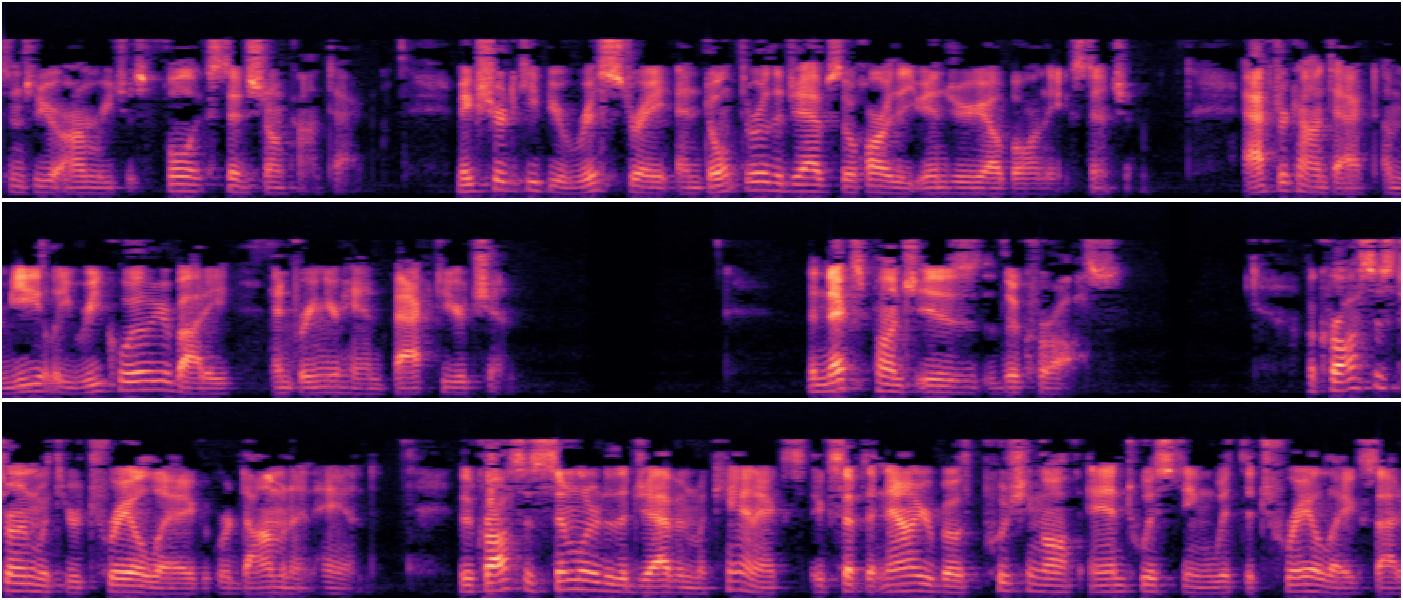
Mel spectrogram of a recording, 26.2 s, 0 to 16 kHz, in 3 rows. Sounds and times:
Speech: 0.0 - 2.2, 2.8 - 7.1, 7.7 - 11.9, 13.8 - 15.8, 16.9 - 26.2.

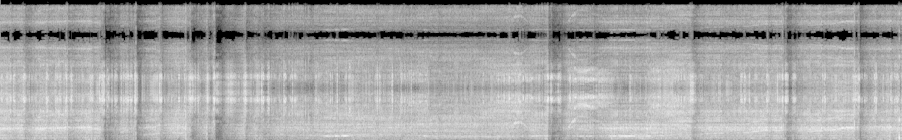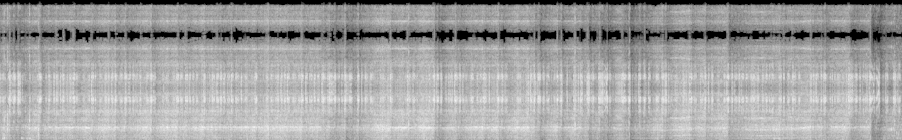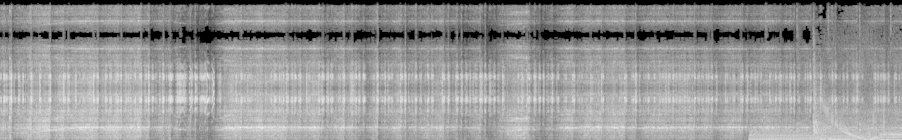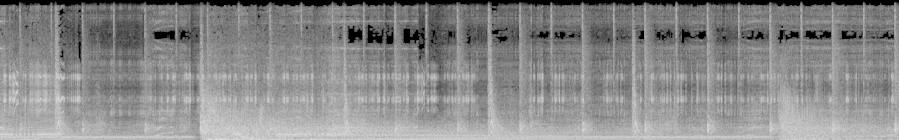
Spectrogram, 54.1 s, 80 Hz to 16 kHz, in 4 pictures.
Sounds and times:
Vehicle: 0.0 - 54.0.

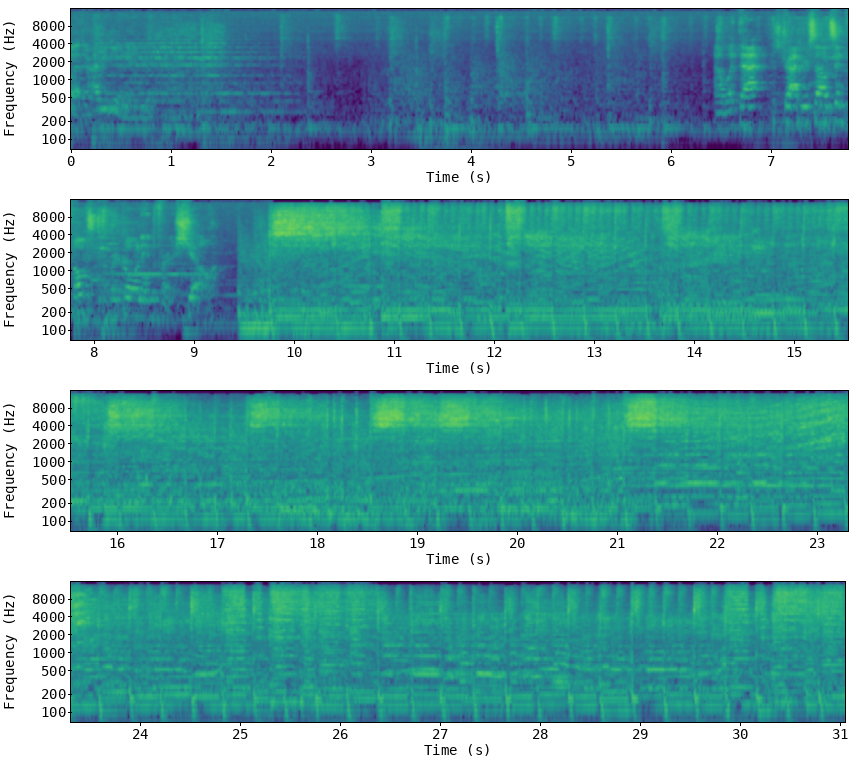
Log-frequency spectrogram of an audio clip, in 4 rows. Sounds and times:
Speech: 0.0 - 0.8, 6.4 - 9.3
Music: 0.0 - 31.0.

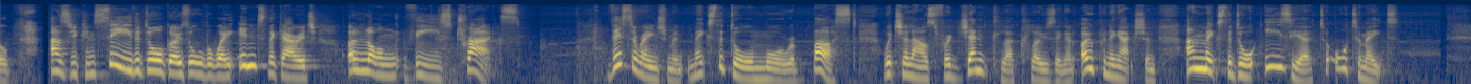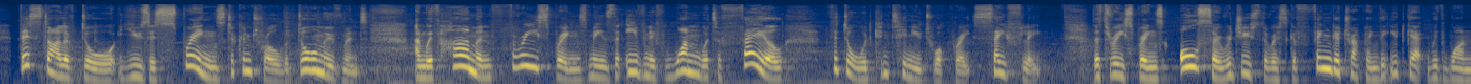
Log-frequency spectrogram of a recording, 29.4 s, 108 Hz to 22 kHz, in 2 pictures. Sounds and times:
Speech: 0.0 - 5.2, 6.1 - 14.0, 14.9 - 29.4.

